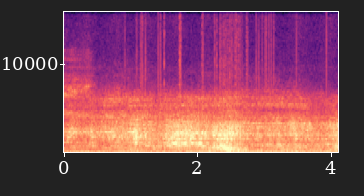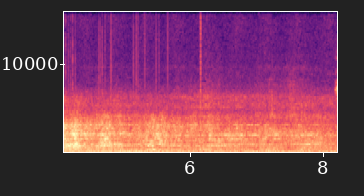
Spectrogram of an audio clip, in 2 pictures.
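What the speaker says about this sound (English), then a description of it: "next jet coming in is Boeing 737, Delta Airlines flight 2859, coming in from Indianapolis" A Delta Airlines Boeing 737 jet coming in to land at hazy Atlanta Hartsfield-Jackson airport, a loud continuous engine roar with broadband rumble holding steady throughout, no voices.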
